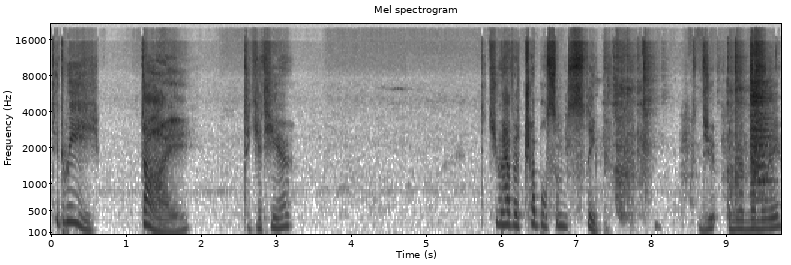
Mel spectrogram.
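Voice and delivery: soft hushed half-whisper, slightly high. In a role-play, a character half-whispers to Morgan while following at a distance: half-whispering. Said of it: "I'll kind of whisper to Morgan".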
